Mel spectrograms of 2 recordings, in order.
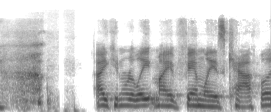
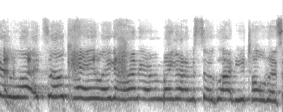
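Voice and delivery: high, laughing, tearful mom voice; gushing mom; 13 semitones higher than usual. Retold or imitated. Mom hearing her daughter came out, high and tearful. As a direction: gush with relief through laughter. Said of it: "She was like".

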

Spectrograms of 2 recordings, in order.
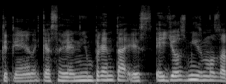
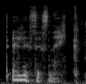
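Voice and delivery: hushed whisper; 2 semitones higher, 8 dB quieter, slower than usual. Acted. Fan's indignant thought, hushed.

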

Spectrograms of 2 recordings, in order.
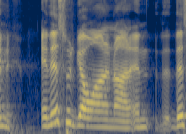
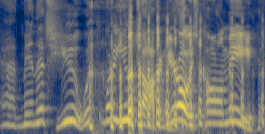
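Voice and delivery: high, louder indignant pushback; mock indignant coworker; accusing coworker; 8 semitones higher, 5 dB louder than usual. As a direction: throw the blame right back. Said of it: "the other kid's like".

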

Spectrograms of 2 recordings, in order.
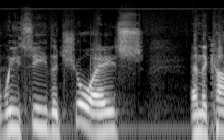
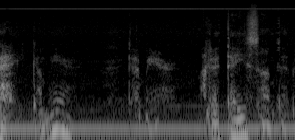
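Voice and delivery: very soft, hushed whisper; secret whisper; 5 semitones lower, 28 dB quieter, faster than usual. Retold or imitated. Parent whispering a secret to their kid. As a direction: whisper like you've got a secret. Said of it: "But say".

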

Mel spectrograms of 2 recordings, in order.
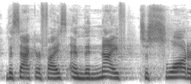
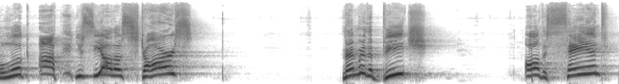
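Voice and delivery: God's promise called out higher and louder; God urging Abraham to look up, raised and slow; 7 semitones higher, 3 dB louder, slower than usual. Retold or imitated. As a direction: proclaim it like God under the stars.

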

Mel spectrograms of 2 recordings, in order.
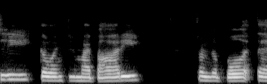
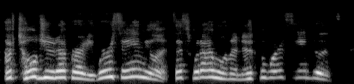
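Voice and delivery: high desperate plea; 8 semitones higher, faster than usual. Retold or imitated. Desperate inner plea, wounded.

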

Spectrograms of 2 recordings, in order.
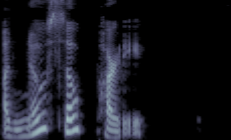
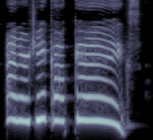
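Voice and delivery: high, squeaky echo of the phrase; squeaky germ voice; 13 semitones higher, 4 dB louder than usual. Acted. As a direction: pipe it up like a tiny germ.

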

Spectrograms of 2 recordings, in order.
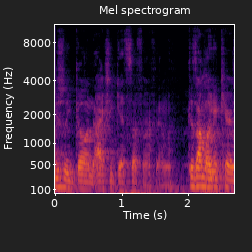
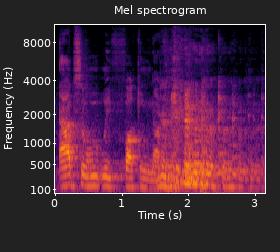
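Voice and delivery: laughing mock; 4 dB louder, slower than usual. Real, not acted. Mocking Alaska, laughing.

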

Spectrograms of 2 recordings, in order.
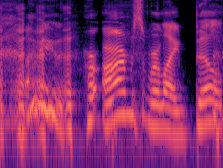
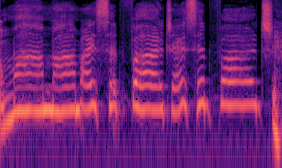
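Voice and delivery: very high imitated kid's wail, building higher; panicked child confessing; 10 semitones higher, slower than usual. Boy confessing to mom before sister tells, high panicked cry.

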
